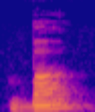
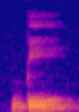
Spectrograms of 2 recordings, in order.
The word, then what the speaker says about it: با: کہ اردو تلفظ میں۔ جیسے پڑھتے ہیں بے، تے، فے، ہے، خوئے، توئے، زوئے، اس طرح ہم نے نہیں پڑھنا، بلکہ ہم نے پڑھنا ہے با، تا، ثا، حا، خو، طا، ظو پڑھیں۔ حروف مفردات میں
